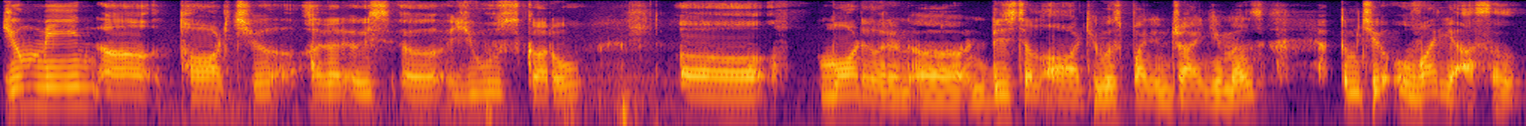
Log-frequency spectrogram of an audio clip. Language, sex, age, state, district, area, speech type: Kashmiri, male, 45-60, Jammu and Kashmir, Ganderbal, urban, spontaneous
